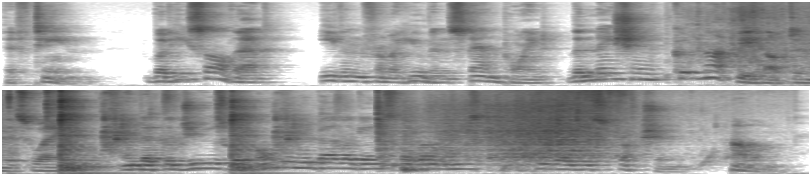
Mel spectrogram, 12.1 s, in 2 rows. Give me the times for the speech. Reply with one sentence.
You can hear the speech from 0.0 to 12.0 s.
